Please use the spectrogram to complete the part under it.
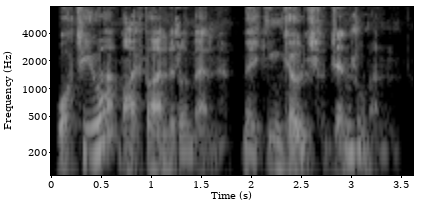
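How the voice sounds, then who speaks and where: A man's voice: medium pitch, sing-song, moderate pace, creaky, a little mellow, husky, exaggerated voice. An older man voicing tiny, cheeky tailor mice in a storybook, chanting in a sing-song way. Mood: teasing, sing-song.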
